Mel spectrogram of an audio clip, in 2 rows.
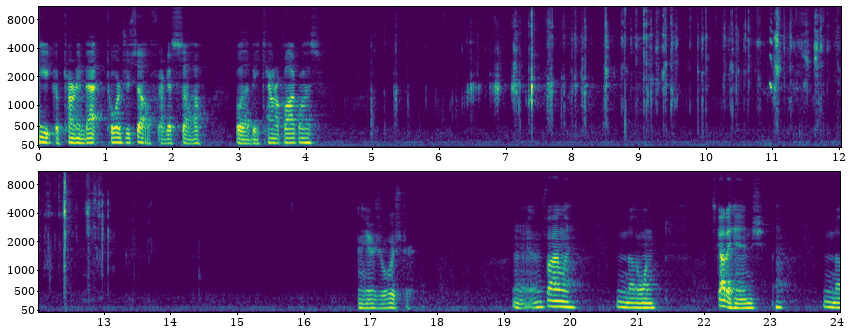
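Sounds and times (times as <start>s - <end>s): knife crunching oyster shell: 4.8s - 15.1s.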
